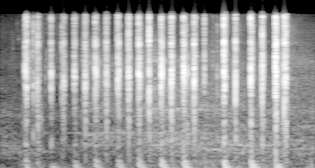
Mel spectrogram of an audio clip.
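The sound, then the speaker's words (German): Rapid, steady clatter of keys being struck on display computer keyboards in an electronics store, about twenty crisp clicks in quick succession, fairly loud, with no voices. “Tastaturen, Leute, jetzt gibt.”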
